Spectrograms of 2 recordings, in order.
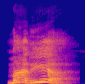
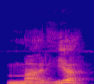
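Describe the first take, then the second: First: It is said with an exclaiming tune. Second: It is said with a questioning tune.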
